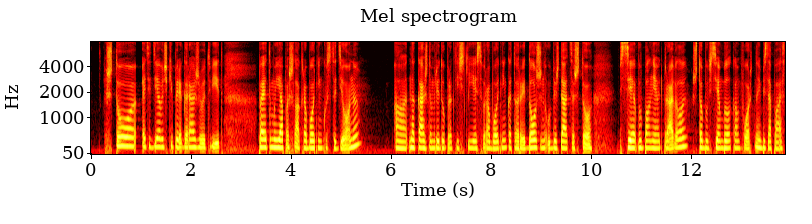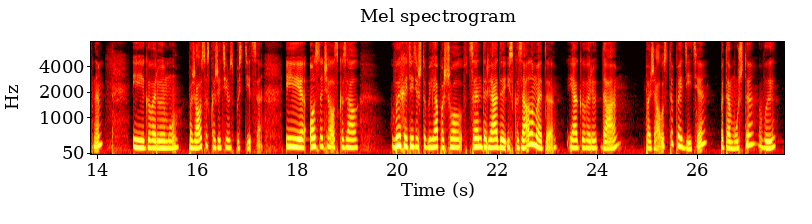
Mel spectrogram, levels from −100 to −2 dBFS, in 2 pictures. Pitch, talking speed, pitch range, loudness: 200 Hz, 135 wpm, 190-220 Hz, -22 LUFS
